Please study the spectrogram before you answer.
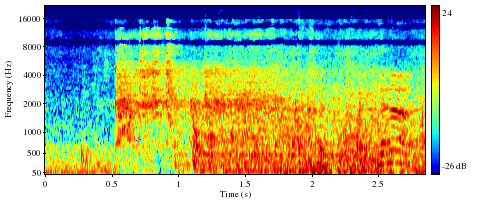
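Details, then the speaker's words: Single-cylinder motorcycle brought in for misfiring and loud engine noise, after repair: fires instantly on the first try, then settles into a steady, even run; sounds healthy. "Olha o barulhinho do motor, hein. Tá aí, ó. É assim que você queria? Com certeza. Ficou um luxo, hein?"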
